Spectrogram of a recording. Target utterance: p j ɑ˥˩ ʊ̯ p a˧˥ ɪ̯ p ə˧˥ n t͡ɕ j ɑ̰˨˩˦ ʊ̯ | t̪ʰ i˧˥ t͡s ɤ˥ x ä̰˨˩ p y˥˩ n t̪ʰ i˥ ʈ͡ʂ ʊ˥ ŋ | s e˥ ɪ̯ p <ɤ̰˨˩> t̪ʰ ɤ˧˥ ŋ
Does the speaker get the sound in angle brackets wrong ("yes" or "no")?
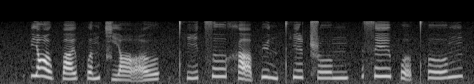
no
